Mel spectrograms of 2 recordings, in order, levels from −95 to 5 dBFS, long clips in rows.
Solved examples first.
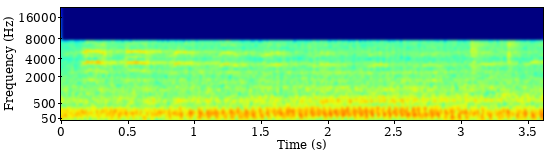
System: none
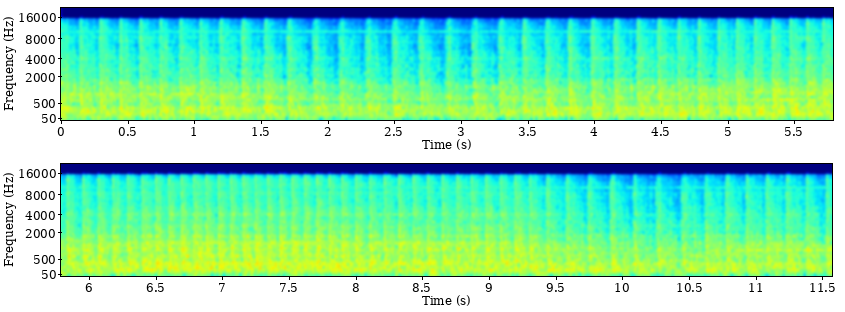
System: none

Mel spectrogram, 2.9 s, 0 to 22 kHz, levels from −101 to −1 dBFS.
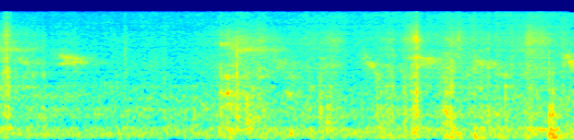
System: autoencoder, DAC-VAE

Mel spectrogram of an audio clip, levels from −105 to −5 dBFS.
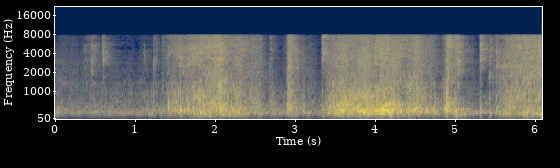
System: codec, HILCodec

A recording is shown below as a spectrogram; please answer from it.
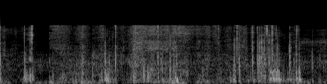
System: vocoder, Vocos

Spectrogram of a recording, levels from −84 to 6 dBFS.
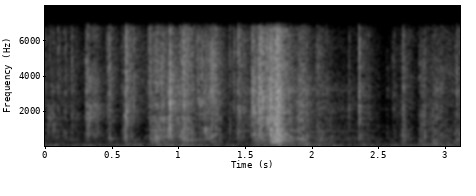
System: none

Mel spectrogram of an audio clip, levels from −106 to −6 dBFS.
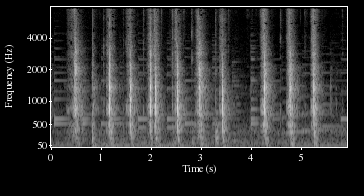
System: none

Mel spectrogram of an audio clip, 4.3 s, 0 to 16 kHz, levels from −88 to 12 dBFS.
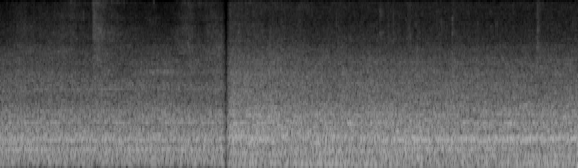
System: none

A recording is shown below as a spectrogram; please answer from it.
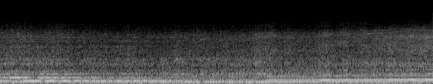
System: none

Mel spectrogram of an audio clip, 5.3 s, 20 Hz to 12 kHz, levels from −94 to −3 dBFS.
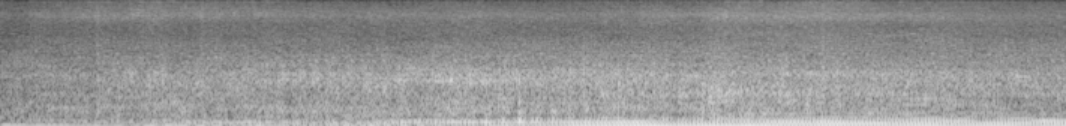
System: codec, SNAC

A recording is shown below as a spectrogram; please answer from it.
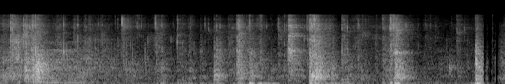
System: none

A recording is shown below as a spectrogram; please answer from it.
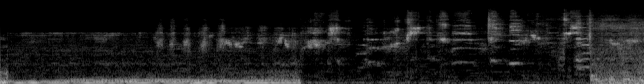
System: codec, SNAC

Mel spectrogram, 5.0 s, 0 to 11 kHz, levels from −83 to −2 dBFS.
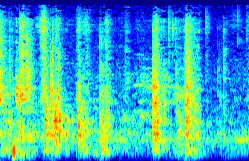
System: none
